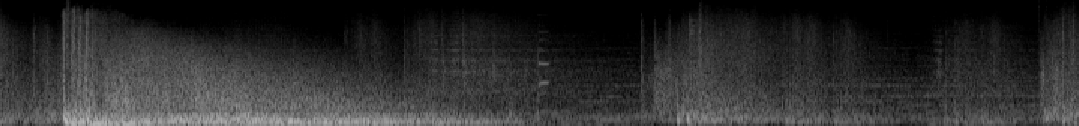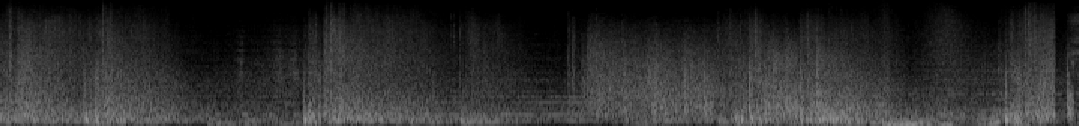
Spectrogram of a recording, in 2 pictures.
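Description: Naval gunfire in the video game World of Warships, several heavy booming salvos with long rumbling tails that come in waves, loud and fairly close.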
